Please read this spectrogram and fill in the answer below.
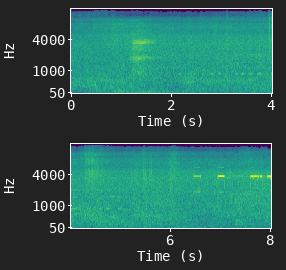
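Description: Steady surf and wind noise at the water's edge. Near the end a handheld metal-detecting pinpointer beeps in short high tones that lengthen into a held tone, the sign that it is on a buried metal target in the dug sand.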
